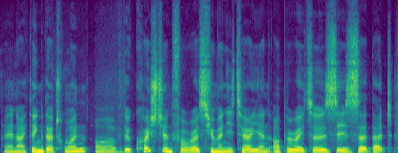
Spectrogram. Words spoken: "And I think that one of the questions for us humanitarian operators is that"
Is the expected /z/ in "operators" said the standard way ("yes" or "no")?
yes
